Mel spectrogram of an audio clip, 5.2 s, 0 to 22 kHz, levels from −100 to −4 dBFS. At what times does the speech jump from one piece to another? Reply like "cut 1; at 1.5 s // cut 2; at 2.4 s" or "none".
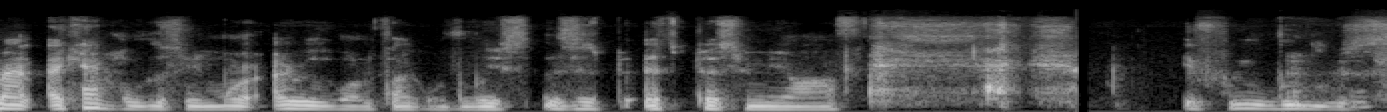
cut 1; at 3.9 s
